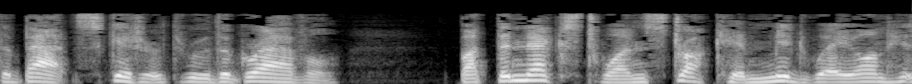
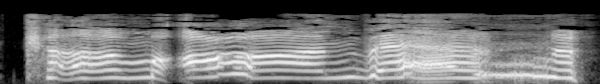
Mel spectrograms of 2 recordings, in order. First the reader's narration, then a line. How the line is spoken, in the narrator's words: she shrieked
